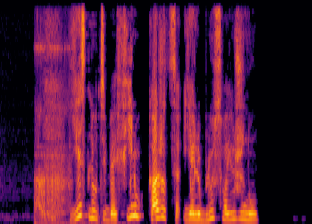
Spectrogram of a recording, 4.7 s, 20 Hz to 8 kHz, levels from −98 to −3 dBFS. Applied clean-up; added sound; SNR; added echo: classical method spectral subtraction.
